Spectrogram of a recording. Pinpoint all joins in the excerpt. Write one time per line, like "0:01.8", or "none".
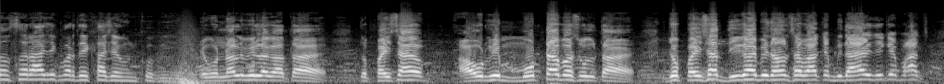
0:01.9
